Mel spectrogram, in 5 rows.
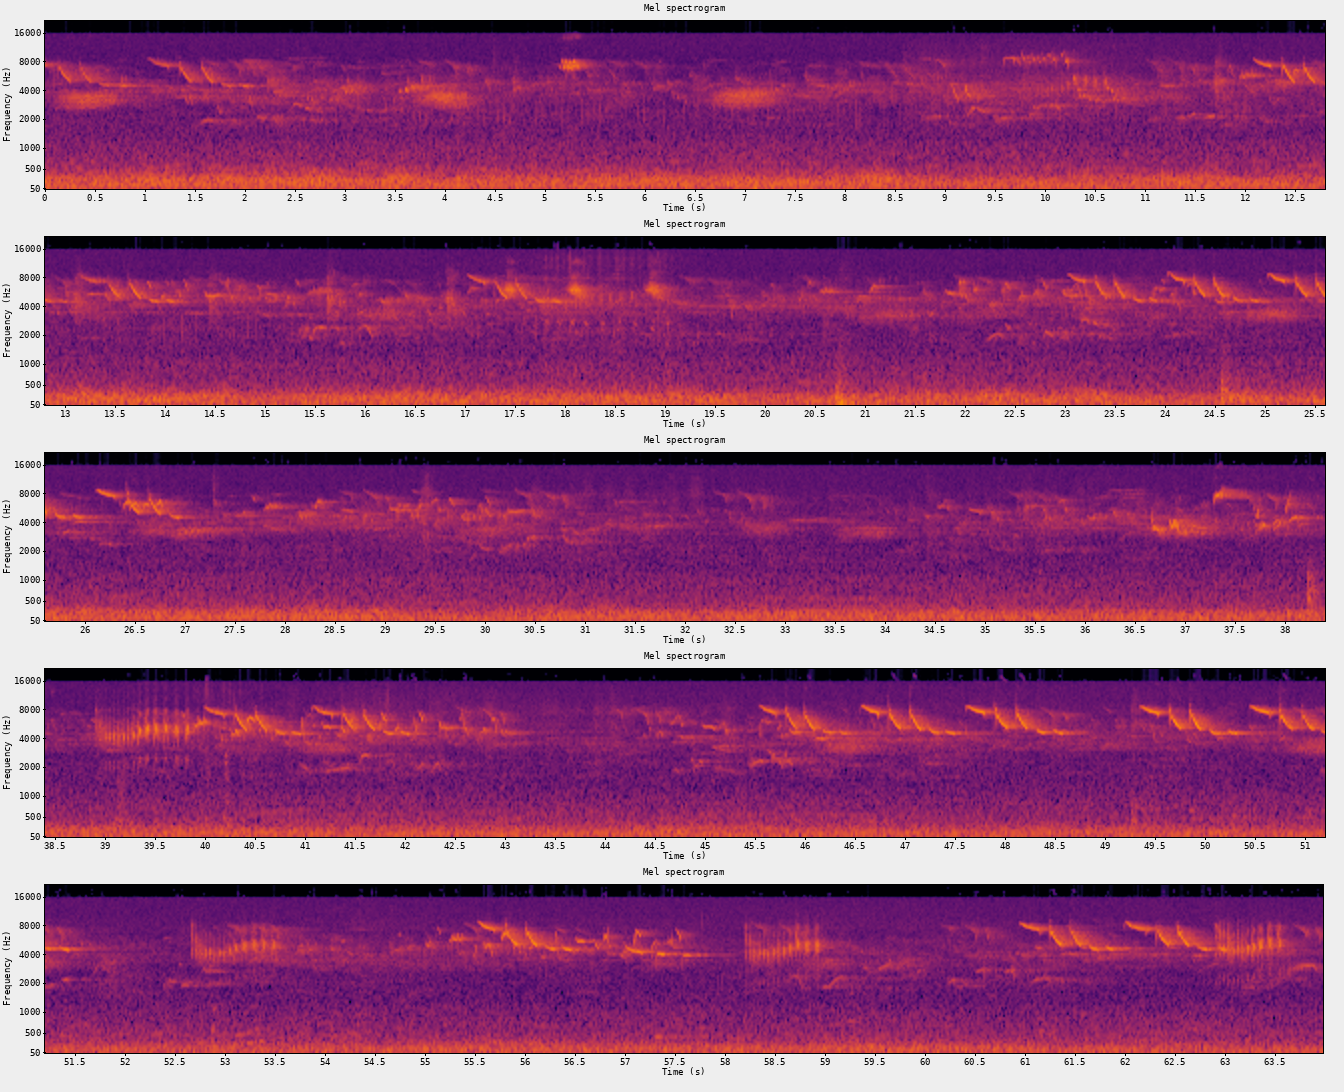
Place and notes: Ermelo, Nederland - Near the Ermelose heide
Random recording in a small forest near Ermelo.
Internal mics of a Zoom H2.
